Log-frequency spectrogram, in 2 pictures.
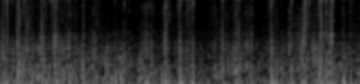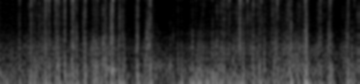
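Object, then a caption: Spiky rubber balance pod. Long chrome nails scratch across a hollow, dome-shaped spiky rubber balance pod, producing a dense, continuous patter of quick scratches and light taps. The sound is soft and dry with a heavy low-end rumble, and each tiny contact dies away almost instantly.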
